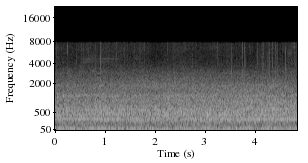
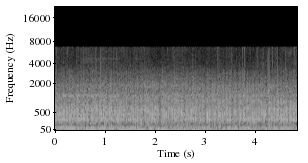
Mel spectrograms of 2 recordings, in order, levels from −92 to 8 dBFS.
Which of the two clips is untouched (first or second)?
first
